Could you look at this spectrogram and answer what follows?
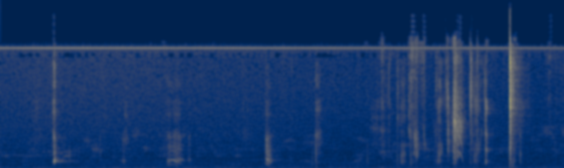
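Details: Infant with hiccups: short, sharp catches at irregular intervals, with soft baby noises near the end; hiccups.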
